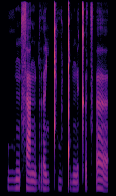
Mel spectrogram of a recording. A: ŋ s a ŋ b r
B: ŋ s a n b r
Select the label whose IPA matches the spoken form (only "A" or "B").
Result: A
